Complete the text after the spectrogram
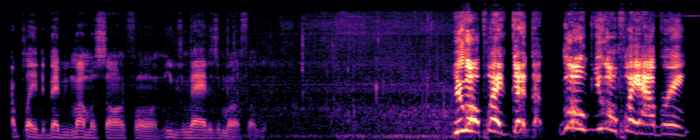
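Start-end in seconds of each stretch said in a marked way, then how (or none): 4.5-6.9 very high furious shout; shouting dad. Retold or imitated. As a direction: yell at the son over his music. Angry father yells in story.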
